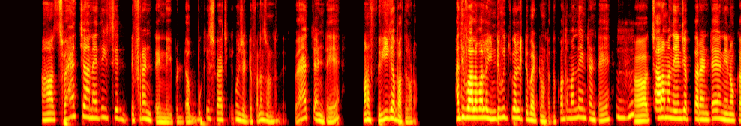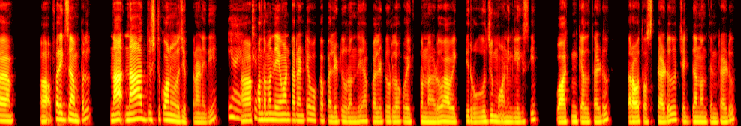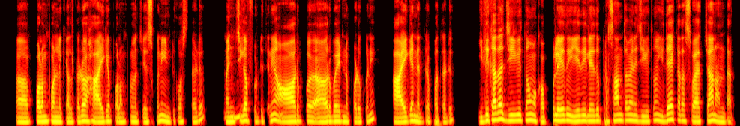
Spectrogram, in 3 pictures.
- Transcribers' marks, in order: in English: "ఇట్స్ ఎ డిఫరెంట్"; in English: "డిఫరెన్స్"; in English: "ఫ్రీగా"; in English: "ఇండివిడ్యువ్యాలిటీ"; in English: "ఫర్ ఎగ్జాంపుల్"; tapping; in English: "మార్నింగ్"; in English: "వాకింగ్‌కెళ్తాడు"; in English: "ఫుడ్"
- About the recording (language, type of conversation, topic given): Telugu, podcast, డబ్బు లేదా స్వేచ్ఛ—మీకు ఏది ప్రాధాన్యం?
